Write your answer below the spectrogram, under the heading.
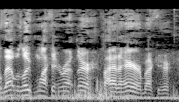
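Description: A man's voice sounds dry with no echo, amid noticeable background noise. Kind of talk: casual vlog tour narration. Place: empty room. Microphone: phone near.

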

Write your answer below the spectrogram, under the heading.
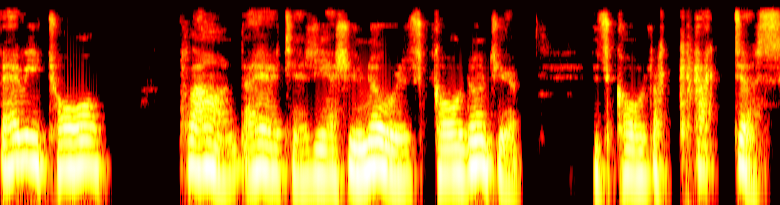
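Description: A somewhat breathy man at a fairly slow pace. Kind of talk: bible talk to a group. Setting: presentation with slides. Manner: informal, slightly halting. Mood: warm, playful teacher tone.

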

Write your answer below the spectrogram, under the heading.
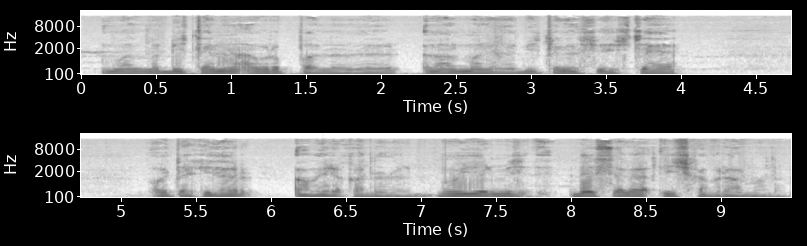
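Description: Over noticeable background noise, a man talks at a fairly low pitch and a fairly slow pace. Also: ordinary pitch variation. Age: 70s. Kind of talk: interview answer.

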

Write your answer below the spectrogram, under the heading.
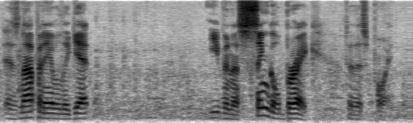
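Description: Despite long, frequent pauses, a man talks at a fairly quick pace in an upbeat tone, with a dry sound with no echo and light background noise. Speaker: TV bowling play-by-play host. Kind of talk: live sports commentary. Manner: brisk, upbeat play-by-play announcer.

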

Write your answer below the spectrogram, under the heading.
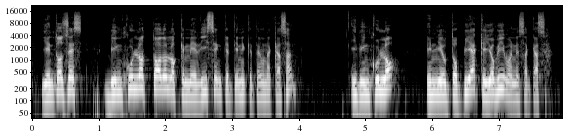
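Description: On a very clean recording with a silent background and a dry, close sound with no echo, a man speaks at a fairly quick pace with fairly high pitch and ordinary pitch variation. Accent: Mexican. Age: 50s. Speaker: architect. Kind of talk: interview. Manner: halting.

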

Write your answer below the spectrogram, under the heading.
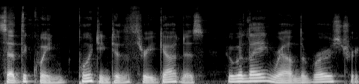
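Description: Heard here is an unforced reading voice.

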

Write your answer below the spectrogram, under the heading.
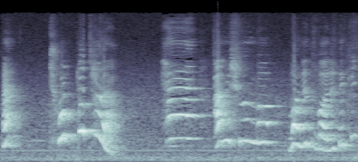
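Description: An extremely high-pitched cartoonish character voice with slight echo. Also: moderate pace. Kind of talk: children's puppet show dialogue. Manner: excited, eager.

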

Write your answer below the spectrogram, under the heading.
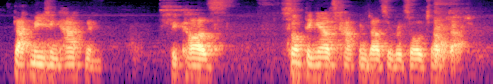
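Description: A man talks fairly quickly, and room echo can be heard around him. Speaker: conference presenter. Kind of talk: lecture. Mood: wry storytelling. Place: hall.

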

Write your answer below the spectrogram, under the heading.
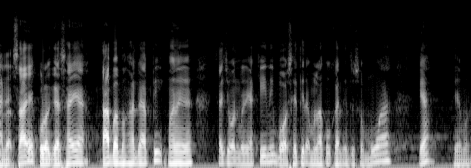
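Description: In an ordinary speaking voice, the talker moves at a fairly quick pace with ordinary pitch variation. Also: man, medium pitch for a man. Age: 50s. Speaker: former city mayor. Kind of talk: interview. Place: studio. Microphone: studio mic.

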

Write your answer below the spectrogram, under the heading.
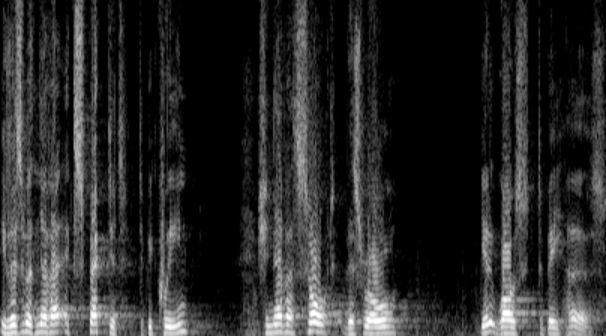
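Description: A man talks slowly in a fairly high pitch, his slightly mellow tone carrying ordinary pitch variation.

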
